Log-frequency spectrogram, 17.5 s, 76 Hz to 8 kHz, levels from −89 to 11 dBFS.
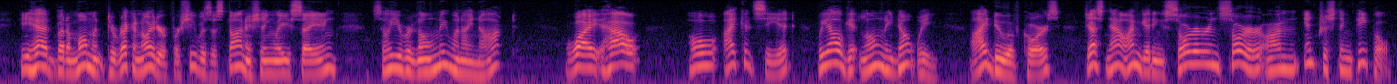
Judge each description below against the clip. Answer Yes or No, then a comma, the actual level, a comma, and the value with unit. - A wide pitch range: Yes, wide, 6.3 semitones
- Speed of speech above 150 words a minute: Yes, average, 160 wpm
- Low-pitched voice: No, medium, 175 Hz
